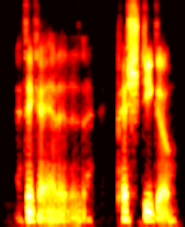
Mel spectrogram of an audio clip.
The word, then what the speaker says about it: Peshtigo: about it, but I don't know how to spell it. P E S H I T. I think I added it. Pesiggo.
